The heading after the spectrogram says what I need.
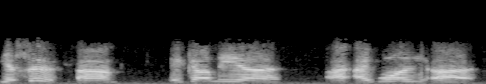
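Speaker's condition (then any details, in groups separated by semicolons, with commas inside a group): Cerebral palsy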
